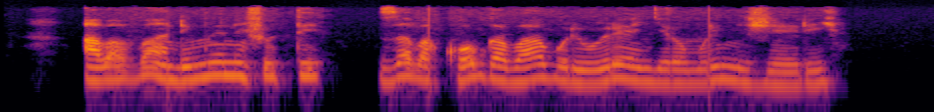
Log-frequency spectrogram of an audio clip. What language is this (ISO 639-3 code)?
kin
